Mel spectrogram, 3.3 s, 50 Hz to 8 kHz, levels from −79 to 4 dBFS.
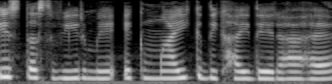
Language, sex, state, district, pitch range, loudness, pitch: Hindi, female, Jharkhand, Garhwa, 250-270 Hz, -15 LUFS, 260 Hz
